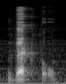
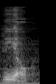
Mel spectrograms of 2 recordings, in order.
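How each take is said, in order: First: The name is said with an English pronunciation. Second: The name is said with a Japanese pronunciation.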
